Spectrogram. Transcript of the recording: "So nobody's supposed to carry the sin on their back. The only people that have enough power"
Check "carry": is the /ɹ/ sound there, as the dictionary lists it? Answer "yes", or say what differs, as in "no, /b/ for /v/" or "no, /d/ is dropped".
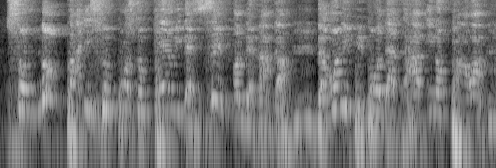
yes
